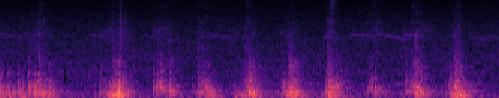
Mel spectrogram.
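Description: Pickering steam engine governor turned by hand with its flyballs spinning, the mechanism knocking dully about twice a second, with a few faint squeaks.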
